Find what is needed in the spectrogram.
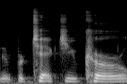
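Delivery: terrible put-on Southern accent. Imitating an actor's southern accent in his zombie show role: Andrew Lincoln's terrible southern accent. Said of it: "his terrible southern accent".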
